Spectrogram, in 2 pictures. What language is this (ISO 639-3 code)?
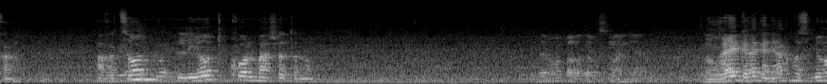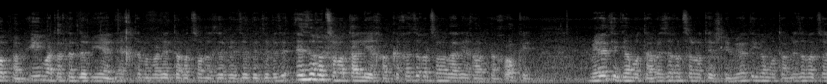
heb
